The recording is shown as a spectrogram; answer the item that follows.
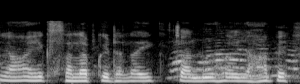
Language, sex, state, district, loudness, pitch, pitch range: Hindi, male, Maharashtra, Gondia, -15 LUFS, 170 Hz, 165-175 Hz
